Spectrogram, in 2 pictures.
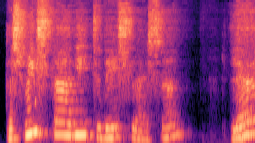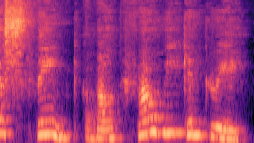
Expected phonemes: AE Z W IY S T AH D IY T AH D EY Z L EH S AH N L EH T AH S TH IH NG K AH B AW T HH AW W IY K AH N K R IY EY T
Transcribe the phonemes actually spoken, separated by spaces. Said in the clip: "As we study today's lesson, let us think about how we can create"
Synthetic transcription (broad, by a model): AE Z W IY S T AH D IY T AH D EY S L EH S AH N L EH T AH S TH IH NG K AH B AW T HH AW W IY K AH N K R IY EY T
